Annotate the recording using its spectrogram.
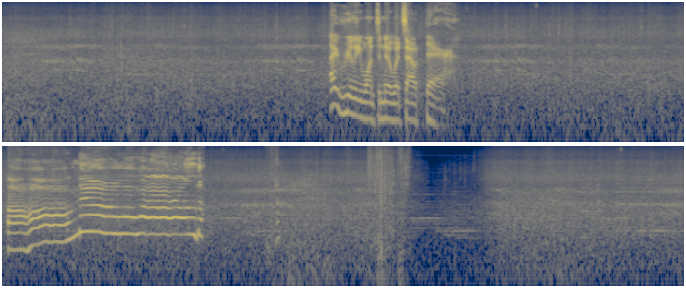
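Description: Wind rushes past steadily during a long fall.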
